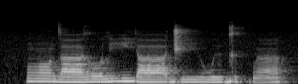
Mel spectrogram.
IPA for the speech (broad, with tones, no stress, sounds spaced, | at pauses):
ŋ ɔ̃˧ d aː˨ ɣ o˧ l iː˦ j aː˨ d͡ʒ iː˨ w ɨ˨ ɡ ɨ˧ kʷ ã˨˦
